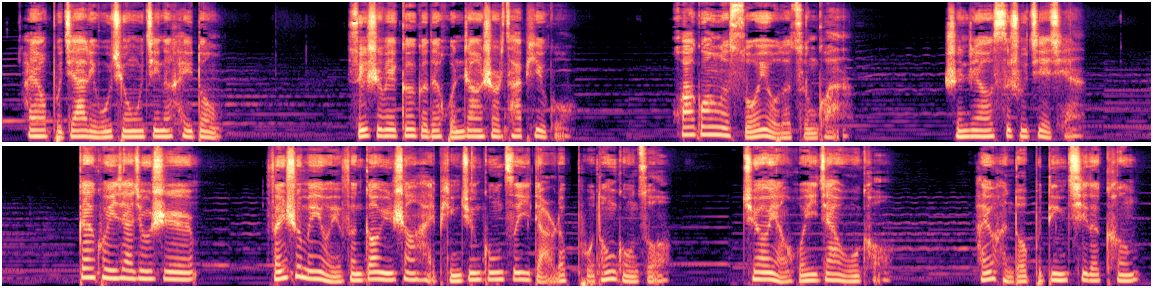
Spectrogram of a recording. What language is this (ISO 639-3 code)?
zho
